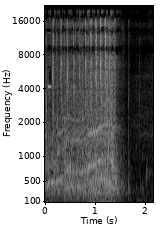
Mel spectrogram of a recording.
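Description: A sewing machine runs steadily for about a second and a half while stitching the underarm seam of a sleeve on a dress or blouse, then stops abruptly, leaving a faint quiet tail.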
